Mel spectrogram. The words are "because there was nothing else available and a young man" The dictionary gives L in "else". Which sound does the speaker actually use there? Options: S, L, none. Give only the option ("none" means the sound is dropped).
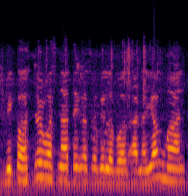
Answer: none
